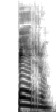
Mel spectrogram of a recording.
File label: "DOG", Spanish (Latin American); PERRO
